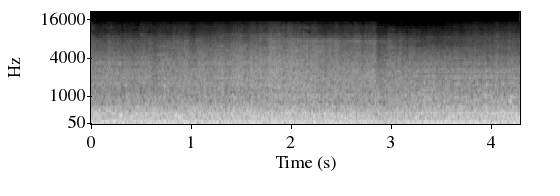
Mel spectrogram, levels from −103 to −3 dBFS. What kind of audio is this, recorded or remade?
recorded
